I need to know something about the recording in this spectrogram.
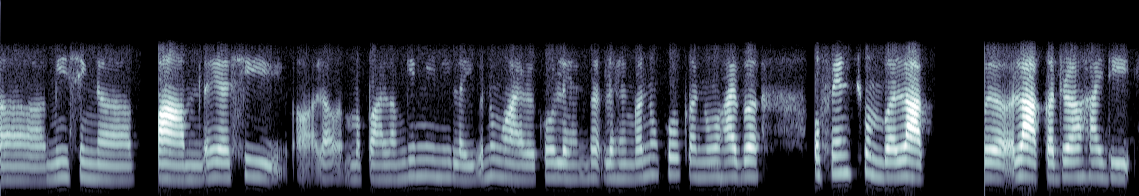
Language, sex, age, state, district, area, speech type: Manipuri, female, 30-45, Manipur, Kangpokpi, urban, conversation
